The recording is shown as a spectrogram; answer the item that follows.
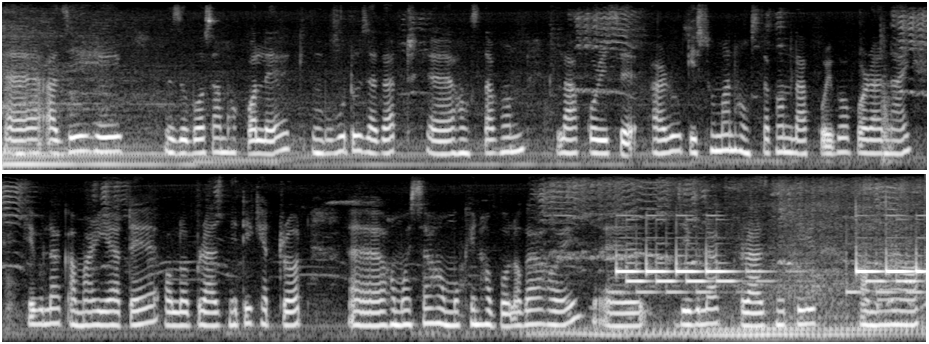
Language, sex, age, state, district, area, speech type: Assamese, female, 45-60, Assam, Dibrugarh, rural, spontaneous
